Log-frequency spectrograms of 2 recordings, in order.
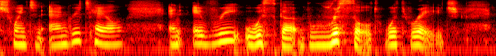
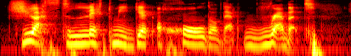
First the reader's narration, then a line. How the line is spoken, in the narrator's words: snarled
